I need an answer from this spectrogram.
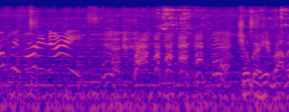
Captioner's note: laughing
